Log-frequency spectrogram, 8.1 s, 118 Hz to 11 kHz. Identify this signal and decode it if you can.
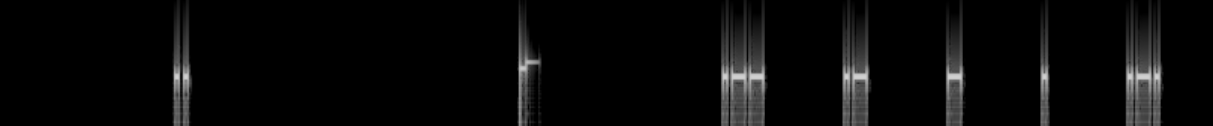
Morse code, heard as a keyed tone, about 40 wpm, spaced as for 14 wpm, 690 Hz. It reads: I WATER
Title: 6x Character Spacing - Top 100 Words - 40wpm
